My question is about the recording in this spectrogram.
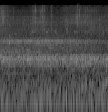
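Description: Low, steady outdoor background rumble with a few faint ticks, and no distinct event.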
